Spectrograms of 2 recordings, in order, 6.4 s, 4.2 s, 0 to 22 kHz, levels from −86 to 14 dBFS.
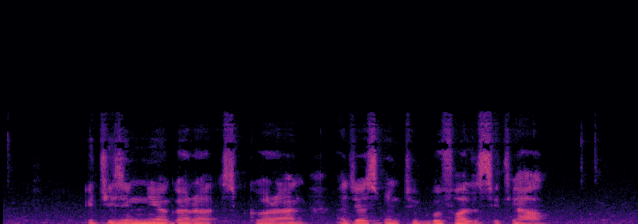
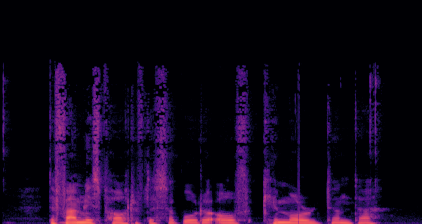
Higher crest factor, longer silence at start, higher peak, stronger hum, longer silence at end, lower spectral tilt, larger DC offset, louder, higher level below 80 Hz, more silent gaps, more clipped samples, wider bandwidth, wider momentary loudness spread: about the same, 18 dB vs 20 dB; first, 0.85 s vs 0.5 s; second, -10 dBFS vs -2 dBFS; neither; second, 0.3 s vs 0.45 s; second, -5 dB/octave vs -7.5 dB/octave; neither; second, -28 LUFS vs -23 LUFS; about the same, -56 dBFS vs -54 dBFS; neither; neither; second, 11.5 kHz vs 16 kHz; about the same, 10 LU vs 11 LU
